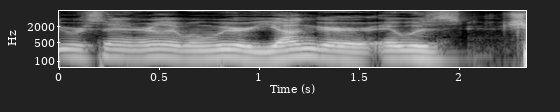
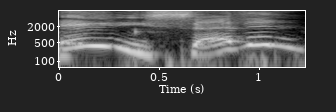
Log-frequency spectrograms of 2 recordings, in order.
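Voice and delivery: surprised; 12 semitones higher, slower than usual. Real, not acted. Disbelief at the same birth year.

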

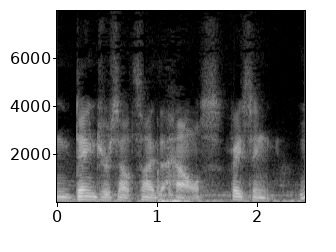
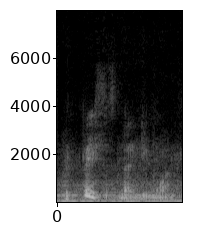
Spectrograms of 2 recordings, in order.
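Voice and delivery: whispered joke; 12 dB quieter, faster than usual. Real, not acted. Fast whispered mock retort.

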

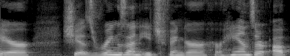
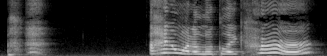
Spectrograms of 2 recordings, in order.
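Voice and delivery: much higher and louder, a mock wail; wailing Jan; 13 semitones higher, 8 dB louder than usual. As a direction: whine it out like a distraught girl. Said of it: "I'm gonna be doing some impressions".

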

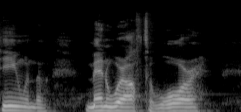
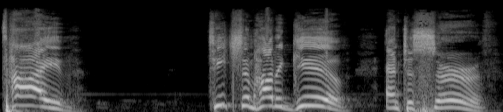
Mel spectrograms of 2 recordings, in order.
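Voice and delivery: loud, high-pitched sermon building in force; full-force preaching; 11 semitones higher, 12 dB louder than usual. Real, not acted. Preacher urging parents that prodigals will come back, full-force preaching. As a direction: preach it hard, driving each phrase home.

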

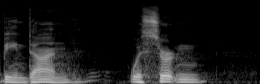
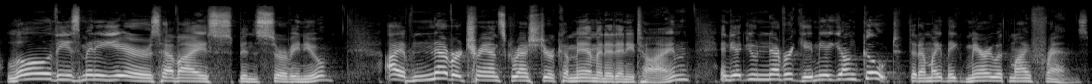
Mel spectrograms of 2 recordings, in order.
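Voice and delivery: raised, emphatic voice of a wronged son; aggrieved scripture complaint, pitched up; indignant older son; 6 semitones higher than usual. Acted. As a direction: protest hotly to your father in high, insistent pitch. Older son complains to his father.

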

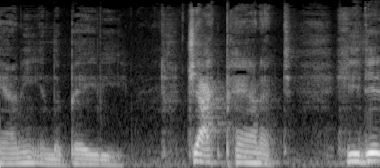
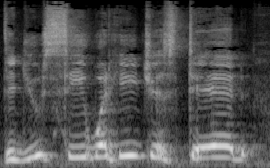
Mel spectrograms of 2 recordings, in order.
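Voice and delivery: amazed; 12 semitones higher than usual. Acted. Jack amazed by gorilla.

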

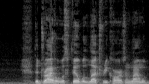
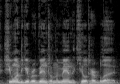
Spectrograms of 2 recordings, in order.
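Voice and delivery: ordinary delivery, nothing marked

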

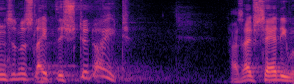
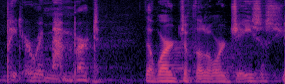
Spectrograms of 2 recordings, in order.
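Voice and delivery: soft whisper; 6 semitones lower, 9 dB quieter than usual. Acted. Hushed retelling of Peter's remorse.

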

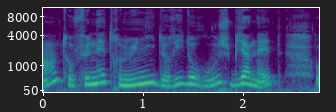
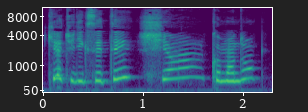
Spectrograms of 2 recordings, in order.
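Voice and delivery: high, sharp surprised question; startled Silver; 13 semitones higher than usual. Acted. Silver pretending shock at the pirate's name, high and sharp.

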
